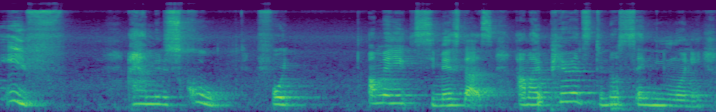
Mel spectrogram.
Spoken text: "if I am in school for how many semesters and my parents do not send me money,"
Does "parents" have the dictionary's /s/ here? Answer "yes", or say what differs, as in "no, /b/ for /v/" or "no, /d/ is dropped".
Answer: yes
